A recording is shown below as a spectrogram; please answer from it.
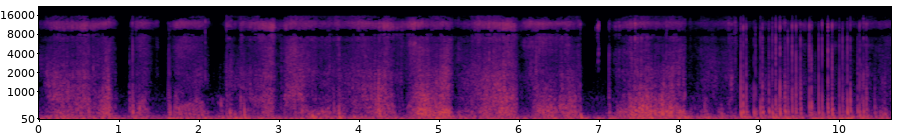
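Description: Long nails scratch across the white MILWAUKEE print and the fleece of a green cotton fleece sweatshirt lying on a rug. The result is a steady, soft, rasping scratch with a low rumble underneath, broken by brief pauses between strokes.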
